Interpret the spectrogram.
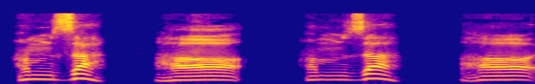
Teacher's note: হামজা এবং হা এর মাখরাজ হলো কণ্ঠনালী শুরু হতে, অর্থাৎ নিচের দিক থেকে, হামজা, হা, হামজা, হা, এই নিচের দিক থেকে।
